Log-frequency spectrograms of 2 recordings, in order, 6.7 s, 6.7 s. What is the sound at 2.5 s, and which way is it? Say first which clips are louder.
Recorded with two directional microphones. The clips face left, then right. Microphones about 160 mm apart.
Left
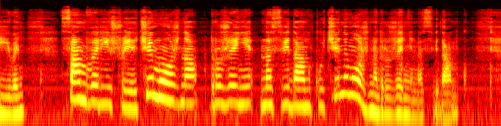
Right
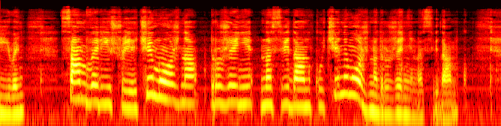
Speech: even; 25° left (ahead or behind).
